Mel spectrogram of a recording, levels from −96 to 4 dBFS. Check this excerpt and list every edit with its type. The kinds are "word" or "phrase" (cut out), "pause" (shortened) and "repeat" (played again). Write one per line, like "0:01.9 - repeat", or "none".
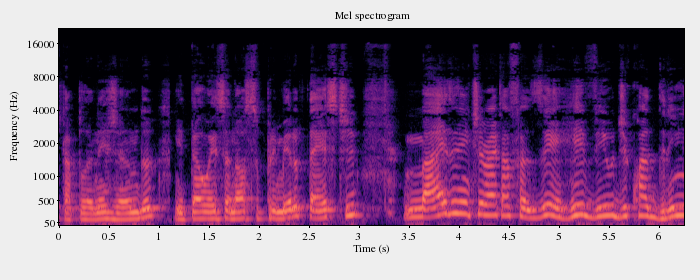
0:01.1 - pause
0:04.4 - word

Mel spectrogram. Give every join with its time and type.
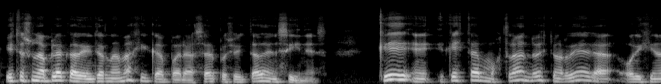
none

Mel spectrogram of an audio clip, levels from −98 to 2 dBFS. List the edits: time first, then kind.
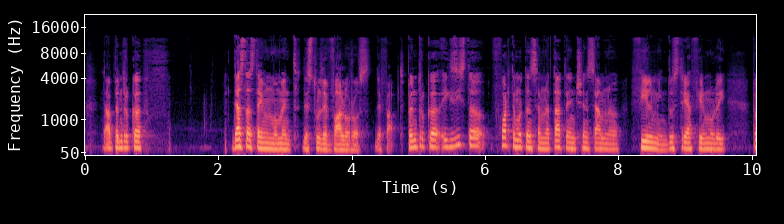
0:08.1 - pause

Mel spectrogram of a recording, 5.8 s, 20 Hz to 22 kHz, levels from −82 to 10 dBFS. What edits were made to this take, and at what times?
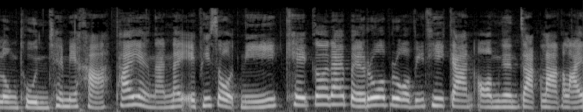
0:01.1 - pause
0:02.8 - pause

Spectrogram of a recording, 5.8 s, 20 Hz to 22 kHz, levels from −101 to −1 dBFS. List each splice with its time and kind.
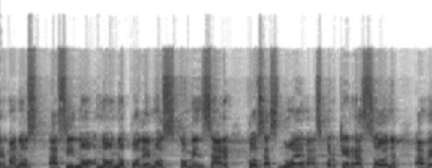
none

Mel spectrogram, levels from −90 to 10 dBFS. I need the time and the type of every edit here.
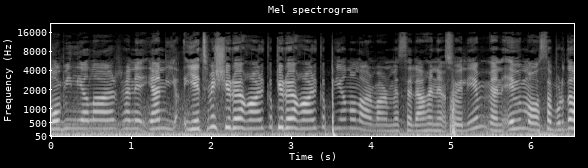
0:02.8 - repeat
0:04.9 - word

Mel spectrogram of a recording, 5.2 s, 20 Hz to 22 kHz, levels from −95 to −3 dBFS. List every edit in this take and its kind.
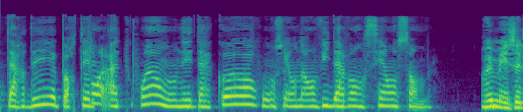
0:00.9 - word
0:01.3 - word
0:02.8 - phrase

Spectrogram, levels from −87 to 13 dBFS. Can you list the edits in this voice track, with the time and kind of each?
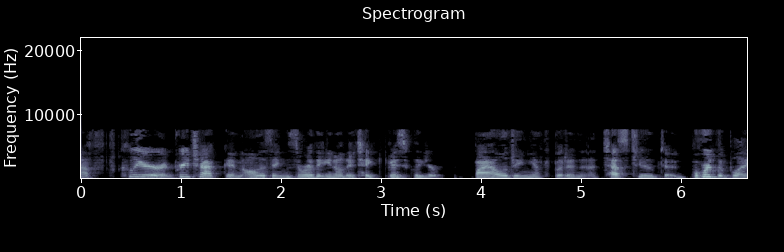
none

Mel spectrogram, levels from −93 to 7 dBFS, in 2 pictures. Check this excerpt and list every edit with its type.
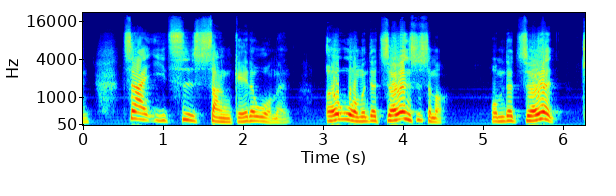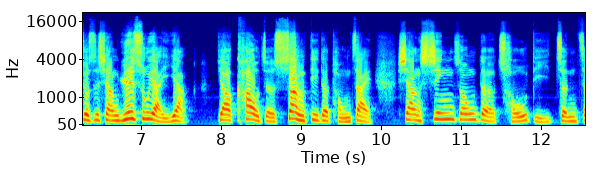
none

